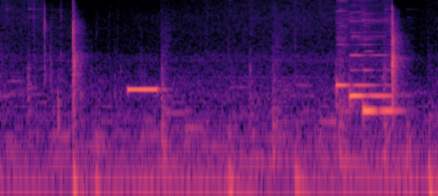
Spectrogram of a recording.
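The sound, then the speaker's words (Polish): An electronic charging device beeps as one of the two devices it is charging is switched off: one steady mid-pitched tone, then a quick three-note chime stepping downward in pitch, over a low background hum with no talking. “Ten sam dźwięk. Wyłączam jedno.”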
